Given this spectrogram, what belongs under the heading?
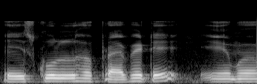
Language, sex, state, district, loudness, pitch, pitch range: Chhattisgarhi, male, Chhattisgarh, Jashpur, -14 LUFS, 130 Hz, 130-145 Hz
